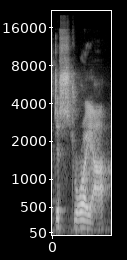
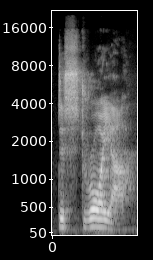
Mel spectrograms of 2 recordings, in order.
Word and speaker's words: Destoroyah: good guy but it's destroyer not just the raja and not destroyer destroyer I know it's spelled destoroyah but it's pronounced destroyer okay just to let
